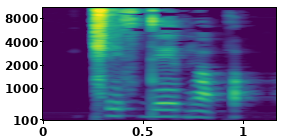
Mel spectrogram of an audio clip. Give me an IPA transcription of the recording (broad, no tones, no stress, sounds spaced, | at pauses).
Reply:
ǁ i s d̪ e b õ q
